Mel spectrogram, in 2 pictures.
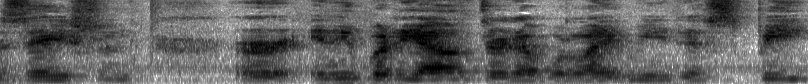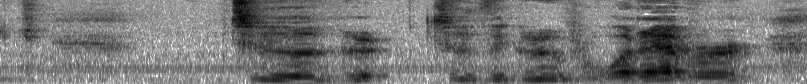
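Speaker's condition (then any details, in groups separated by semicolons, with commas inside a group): Brain injury; accident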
